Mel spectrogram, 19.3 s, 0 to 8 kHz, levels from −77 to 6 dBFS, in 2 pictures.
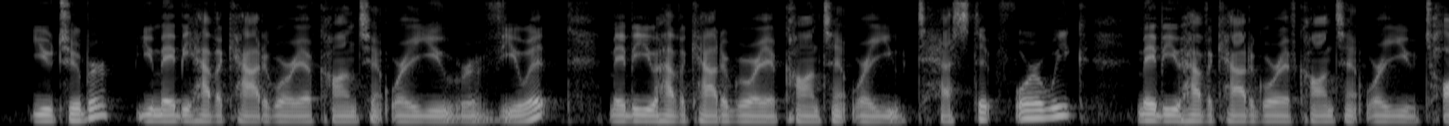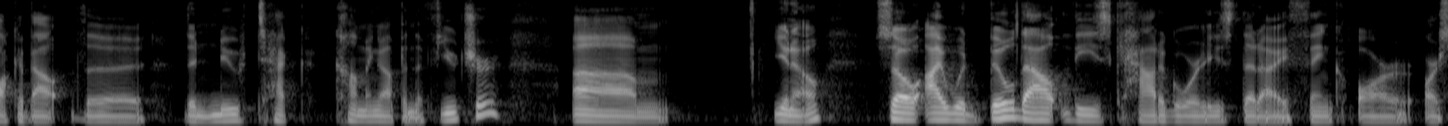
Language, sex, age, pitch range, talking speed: English, male, 30-49, 85-105 Hz, 190 wpm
